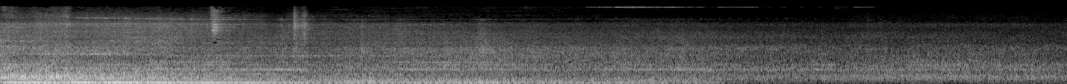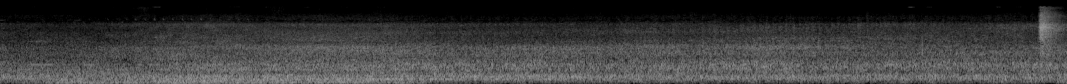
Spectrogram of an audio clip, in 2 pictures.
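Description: Bilevel commuter train passing on jointed track, its rumble and wheel noise loudest at the start and fading away about seven seconds in. After that only steady road-traffic noise remains.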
